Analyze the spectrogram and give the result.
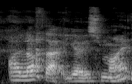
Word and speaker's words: Yosemite: Mate, don't get me started on Yosemite, which I only found out recently was Yosemite.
